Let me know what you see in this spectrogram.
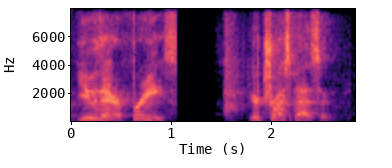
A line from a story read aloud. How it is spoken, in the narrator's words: somebody shout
